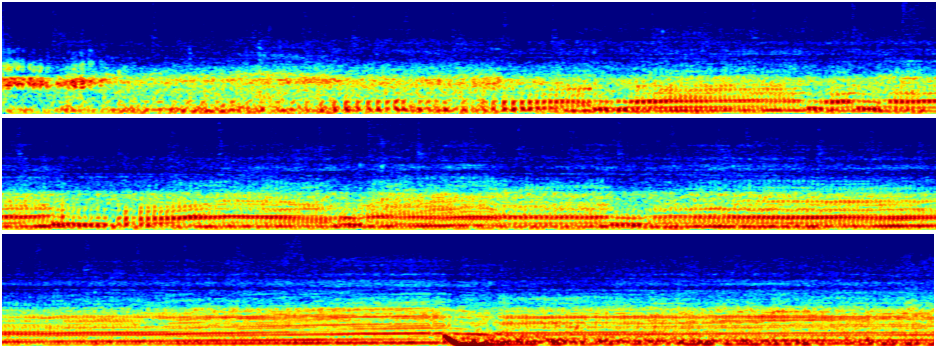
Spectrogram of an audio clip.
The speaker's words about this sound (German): Der Motorradfahrer unternimmt einen letzten Fluchtversuch.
